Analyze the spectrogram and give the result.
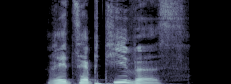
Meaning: strong/mixed nominative/accusative neuter singular of rezeptiv
- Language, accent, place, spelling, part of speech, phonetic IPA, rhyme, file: German, Germany, Berlin, rezeptives, adjective, [ʁet͡sɛpˈtiːvəs], -iːvəs, De-rezeptives.ogg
